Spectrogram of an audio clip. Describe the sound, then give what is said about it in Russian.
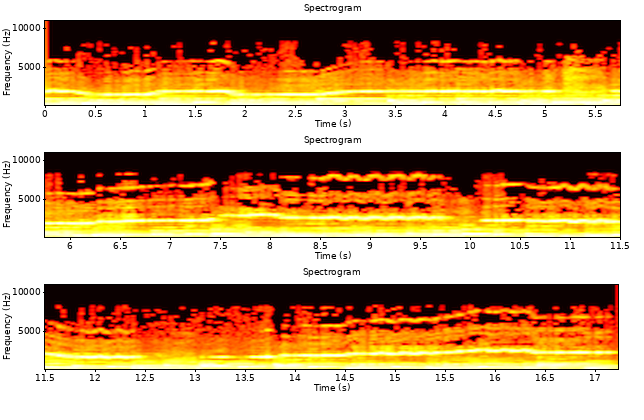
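A skilled whistler carries a flowing melody with smooth glides and vibrato, clear, over steady instrumental accompaniment for the whole stretch. “Вы слушаете передачу … «Художественный свист».”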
